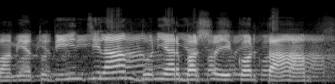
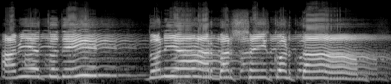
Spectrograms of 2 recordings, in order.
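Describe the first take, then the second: First: It is said at normal, softer volume. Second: It is said in a louder voice.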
